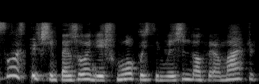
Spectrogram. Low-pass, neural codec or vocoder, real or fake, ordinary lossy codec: 7.2 kHz; codec, 16 kHz, 1 kbps, FunCodec, trained on Chinese and English, 50 frames a second; fake; AAC, 32 kbps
